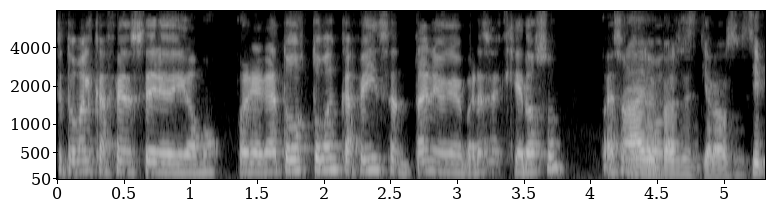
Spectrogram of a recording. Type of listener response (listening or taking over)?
taking over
